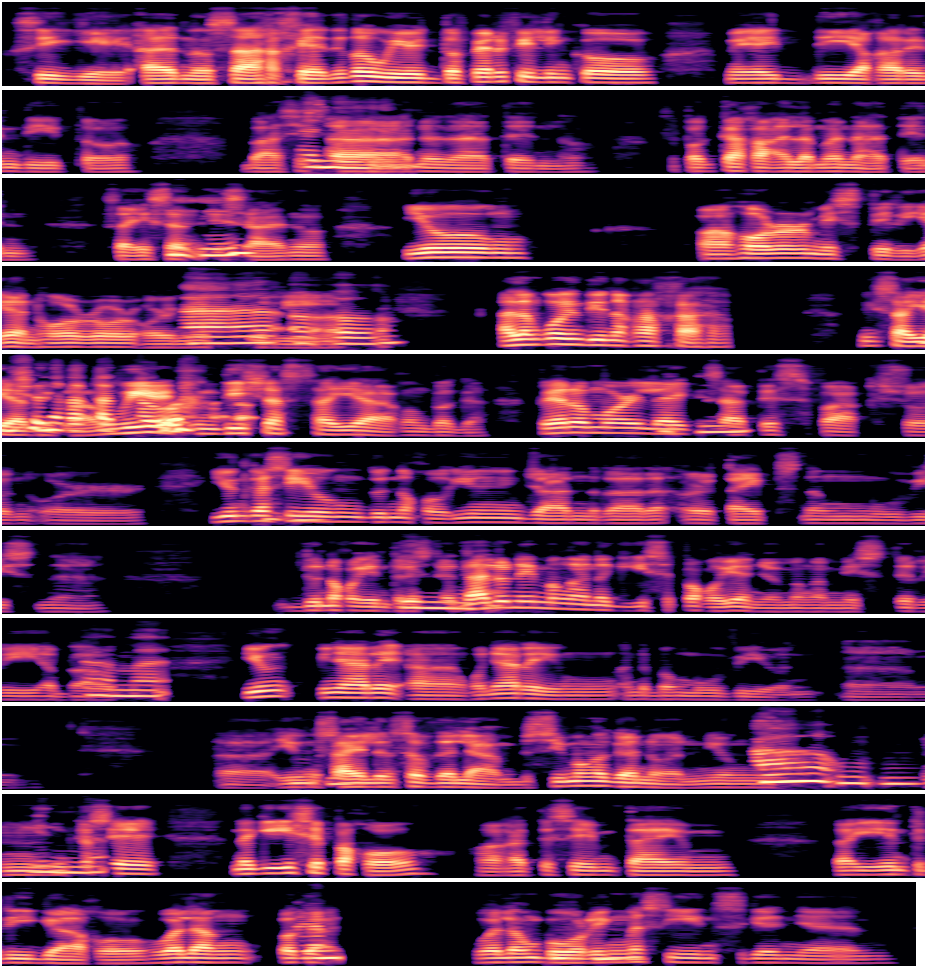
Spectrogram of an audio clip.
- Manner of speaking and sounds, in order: laughing while speaking: "sa'kin"; laughing while speaking: "nakakatawa"
- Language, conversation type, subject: Filipino, unstructured, Ano ang huling pelikulang talagang nagpasaya sa’yo?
